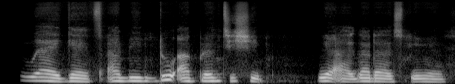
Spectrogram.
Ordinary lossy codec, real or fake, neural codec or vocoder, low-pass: none; fake; autoencoder, 48 kHz, 32 numbers a frame, DAC-VAE, trained on Japanese speech; none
